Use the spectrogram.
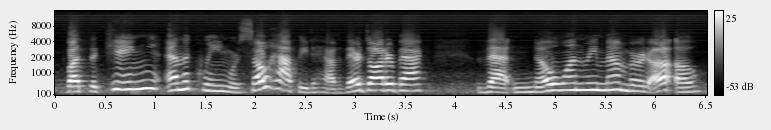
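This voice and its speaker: A woman narrating a scripted fairy tale for a puppet show in a theatrical way, with dramatic pauses and emphasis. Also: fairly high pitch, a little mellow. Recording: muffled, faint background noise.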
